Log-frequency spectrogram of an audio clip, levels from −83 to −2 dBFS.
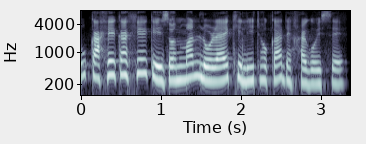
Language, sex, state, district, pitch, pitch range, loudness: Assamese, female, Assam, Sonitpur, 245 Hz, 230-280 Hz, -16 LUFS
